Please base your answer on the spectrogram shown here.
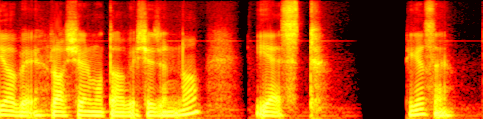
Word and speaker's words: jetzt: এখানে একটা জিনিস, এই যে jetzt, এটা যে উচ্চারণটা হইল, যে এর উচ্চারণ সবসময় কি হবে, রসের মতো হবে, সেজন্য ইয়েস্ট, ঠিক আছে, ইয়েস্ট।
